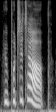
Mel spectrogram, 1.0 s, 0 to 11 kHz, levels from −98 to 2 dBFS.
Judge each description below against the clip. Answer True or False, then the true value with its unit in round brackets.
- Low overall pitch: False (280 Hz)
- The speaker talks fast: True (250 wpm)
